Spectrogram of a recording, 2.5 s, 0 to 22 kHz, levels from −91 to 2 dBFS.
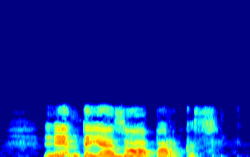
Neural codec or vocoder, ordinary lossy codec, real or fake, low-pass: vocoder, 24 kHz, 100 mel bands, Vocos; Opus, 64 kbps; fake; 7.2 kHz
